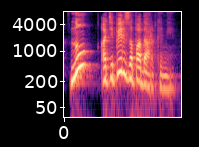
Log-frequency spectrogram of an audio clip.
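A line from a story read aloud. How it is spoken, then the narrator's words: Cheerful female voice. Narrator (Russian): весело сказала она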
